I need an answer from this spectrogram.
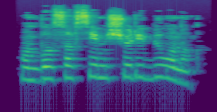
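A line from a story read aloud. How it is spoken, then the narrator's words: Sighing. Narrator (Russian): вздохнула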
